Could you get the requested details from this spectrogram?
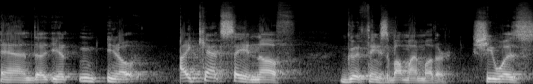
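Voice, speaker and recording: A man speaks with an American accent and ordinary pitch variation. Room echo is audible in the recording. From Southern California (La Puente). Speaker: war veteran and bodyguard. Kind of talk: interview.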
